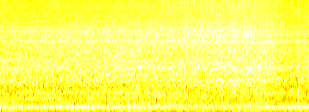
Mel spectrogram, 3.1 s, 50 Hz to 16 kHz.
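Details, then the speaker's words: Audi RS3 with a freshly built forged engine and a hybrid turbo, restarted after clearing codes: a steady, even idle with a smooth low hum and no knocks or misses. No engine light returned; it runs super smooth. "on that exhaust sounds good man but yeah look no more engine lights at the moment I didn't expect it to come back cuz the engine is running super smooth"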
